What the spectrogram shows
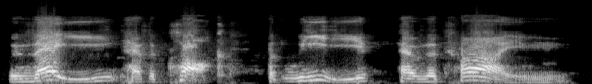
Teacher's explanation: you've got to make that contrast between they and we so it's a double contrast emphasis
